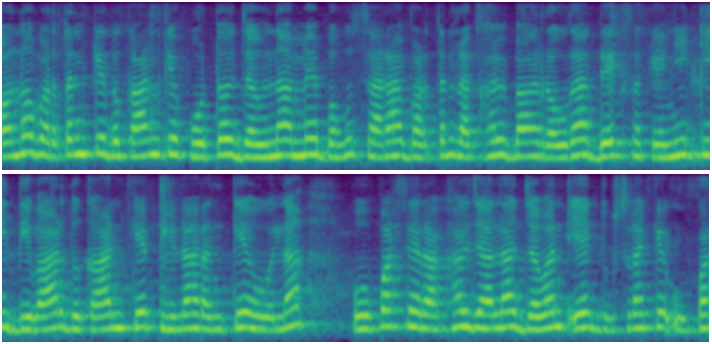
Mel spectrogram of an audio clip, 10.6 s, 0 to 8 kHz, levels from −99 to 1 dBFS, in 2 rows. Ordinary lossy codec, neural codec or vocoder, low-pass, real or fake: none; codec, 16 kHz, 2 kbps, FunCodec, trained on Chinese and English, 25 frames a second; none; fake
